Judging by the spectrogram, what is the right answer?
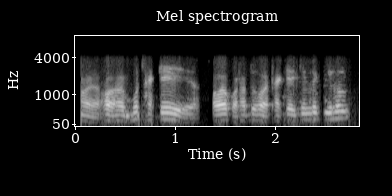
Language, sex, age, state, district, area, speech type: Assamese, male, 30-45, Assam, Nagaon, rural, conversation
